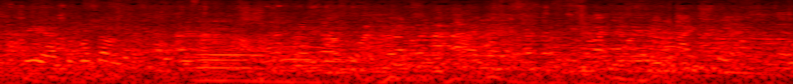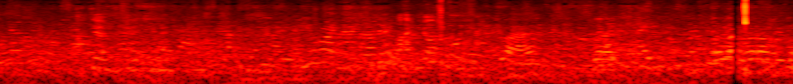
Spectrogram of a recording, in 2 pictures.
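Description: A crowd of men and women chatter steadily in a large echoing hall.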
